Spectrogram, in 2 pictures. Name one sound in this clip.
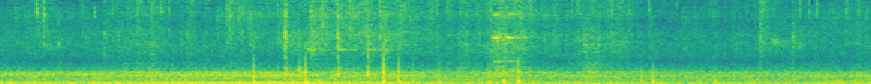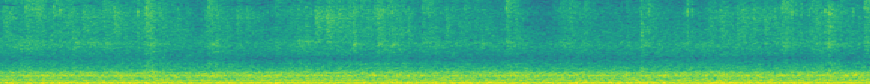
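A train rumbles and hums steadily as it runs along the tracks.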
